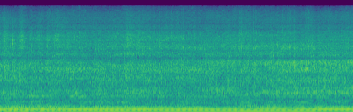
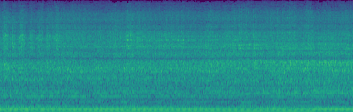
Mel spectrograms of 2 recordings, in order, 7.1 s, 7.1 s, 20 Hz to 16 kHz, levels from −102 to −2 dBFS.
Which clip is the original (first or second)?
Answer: second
